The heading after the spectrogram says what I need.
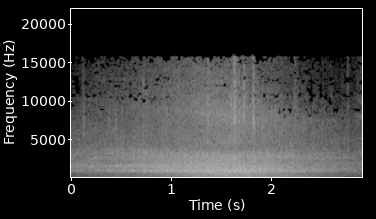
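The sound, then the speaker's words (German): A taxi drives off, its engine and road noise swelling to a broad, steady roar that peaks midway and eases slightly toward the end. No voices are heard. “Kommt, steigt mit ein. Wir fahren mal zusammen zu Captain Speed und zu der Frieda. Seid ihr bereit? Und los geht's.”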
